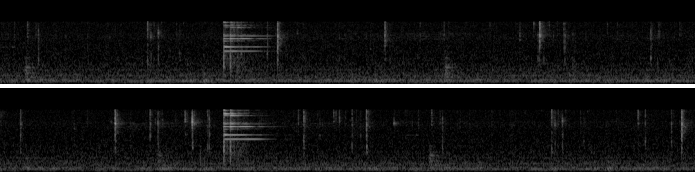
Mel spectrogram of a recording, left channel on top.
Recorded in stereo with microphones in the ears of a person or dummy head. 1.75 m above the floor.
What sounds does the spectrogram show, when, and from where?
2.2 s a clink: centre (ahead or behind), 1.2 m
